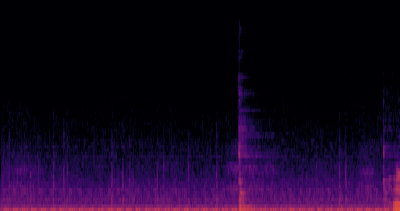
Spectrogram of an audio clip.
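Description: An engine running steadily at idle, a low, even throb.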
